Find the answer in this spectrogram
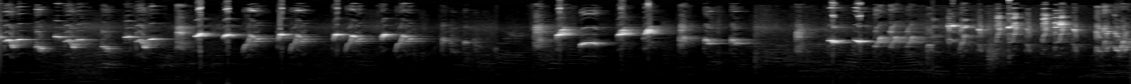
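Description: Sooty-headed bulbul giving bright, bubbly phrases of short whistled notes, dipping and rising, in quick bursts with brief pauses; the clip is otherwise quiet.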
